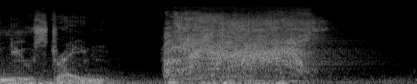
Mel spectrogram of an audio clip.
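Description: A monstrous creature growls and hisses.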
